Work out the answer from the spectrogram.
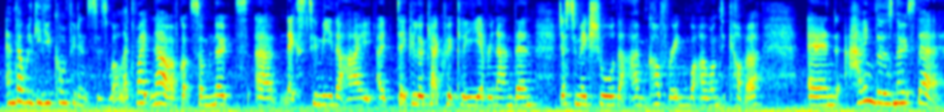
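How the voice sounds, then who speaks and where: A woman with a French accent, French her first language, giving tips on a live video and pausing often with fillers and restarts. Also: on the high side, fairly even intonation, a bit bright, slight background noise, rough recording. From France. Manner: hesitant, many fillers and restarts. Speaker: illustrator and vlogger. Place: indoors at home, near a street.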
